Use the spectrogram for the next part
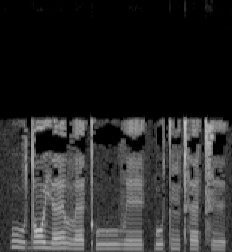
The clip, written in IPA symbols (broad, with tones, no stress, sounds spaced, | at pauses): u˦˨ d ɔ˦ j ɛ˨˦ β ɛ˨ kʼ uː˨ β eː˨ k͡p u˨ t ĩ˨ tʰ ɛ˨ t͡s ɪ˨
